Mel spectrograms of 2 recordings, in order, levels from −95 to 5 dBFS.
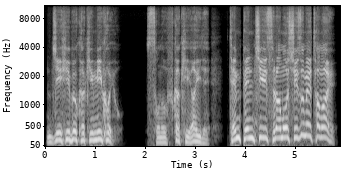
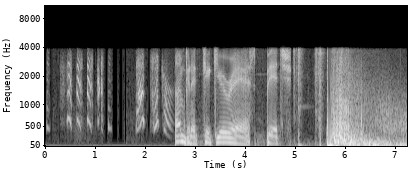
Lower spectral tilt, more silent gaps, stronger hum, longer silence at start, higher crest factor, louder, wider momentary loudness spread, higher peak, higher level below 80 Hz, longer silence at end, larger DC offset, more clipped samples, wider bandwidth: second, -4.5 dB/octave vs -10.5 dB/octave; neither; neither; about the same, 0.05 s vs 0.05 s; about the same, 12 dB vs 12 dB; about the same, -12 LUFS vs -12 LUFS; second, 8 LU vs 14 LU; about the same, -2 dBFS vs 0 dBFS; second, -48 dBFS vs -18 dBFS; first, 0.15 s vs 0 s; neither; second, under 0.1% vs 2%; first, 11 kHz vs 4 kHz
